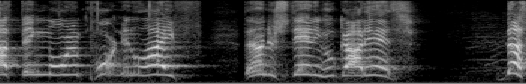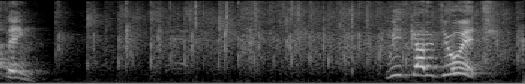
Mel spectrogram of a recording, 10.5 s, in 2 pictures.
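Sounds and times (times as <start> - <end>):
speech: 0.1 - 4.2, 5.0 - 5.7, 9.2 - 10.3
audience clapping: 5.7 - 10.4.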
